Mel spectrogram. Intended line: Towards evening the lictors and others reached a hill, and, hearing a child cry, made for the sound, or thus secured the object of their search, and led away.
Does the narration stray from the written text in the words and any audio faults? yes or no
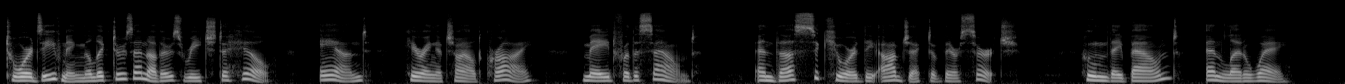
yes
